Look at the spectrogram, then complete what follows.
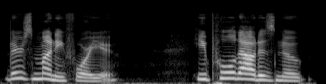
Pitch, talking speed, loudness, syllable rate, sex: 215 Hz, 165 wpm, -17 LUFS, 5.5 syllables/s, female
